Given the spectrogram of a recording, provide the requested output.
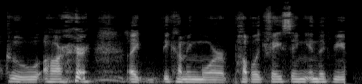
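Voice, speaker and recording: A man's voice: medium pitch, flat delivery, normal speed, a little mellow. A man ranting scornfully in a casual social media video, with many fillers.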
